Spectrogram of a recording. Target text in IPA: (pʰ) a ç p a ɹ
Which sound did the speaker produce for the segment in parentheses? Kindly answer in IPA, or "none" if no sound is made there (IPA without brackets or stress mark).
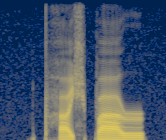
pʰ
